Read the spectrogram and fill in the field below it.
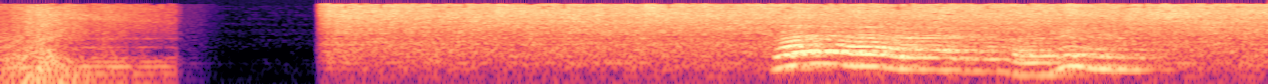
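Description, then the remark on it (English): Steady, loud hissing spray of shower water runs on, broken by a brief silent gap near the start, with a short vocal exclamation rising over the rushing water toward the end. “The water just stopped in here.”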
